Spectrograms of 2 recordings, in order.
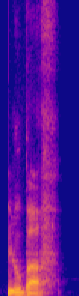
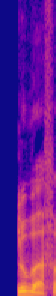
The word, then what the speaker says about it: Ljubav: Wie spricht man das aus? – Lubav. – Lubav, okay. Weil es wird ja irgendwie L-J-U-B-A-V geschrieben.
